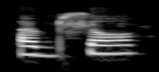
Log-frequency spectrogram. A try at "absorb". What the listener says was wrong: Thank you. Absorb. Be confident.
